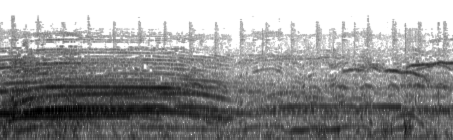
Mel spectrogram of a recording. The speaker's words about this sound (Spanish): Y todo mientras, como escuchábamos, eran vitoreados por un grupo de personas que estaban asistiendo al espectáculo en el puerto de Barbate.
